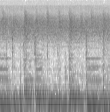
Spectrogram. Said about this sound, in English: It could be a bass and keyboard noodle off.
